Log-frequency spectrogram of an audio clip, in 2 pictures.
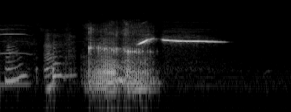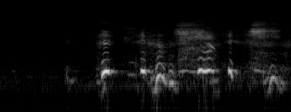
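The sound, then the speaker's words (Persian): A breathy, rasping snore gives way to one clear whistle, blown at the snorer to quiet them, that slides upward and holds for about a second. A pause of silence follows, then people talk. “من شنیدم هر کی خور رو پف کنه اگه واسش سوت بزنم ساکت میشه.”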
